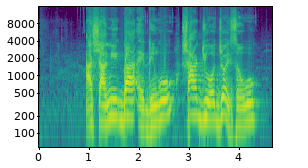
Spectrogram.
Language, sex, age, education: Yoruba, male, 30-45, tertiary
